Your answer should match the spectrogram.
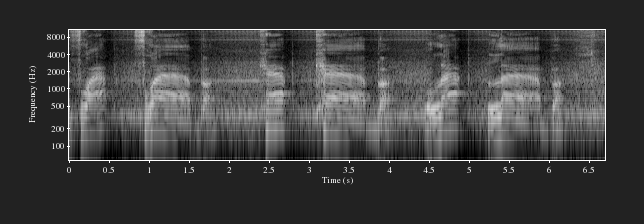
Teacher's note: when the P is at the end of the word, because it's a voiceless consonant, the vowel is shorter, which precedes it.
